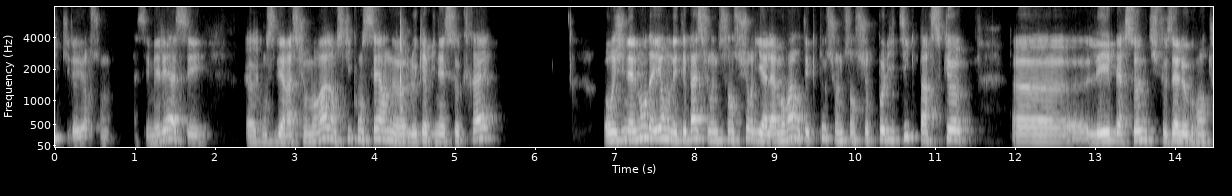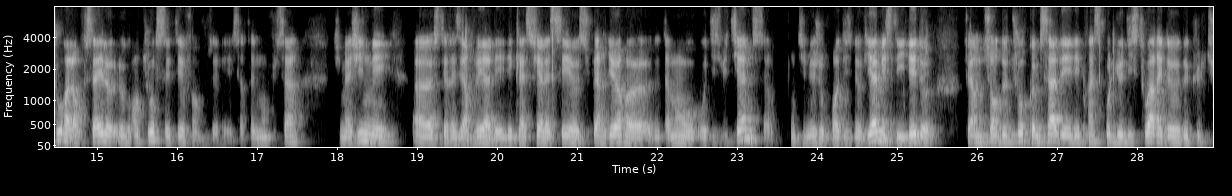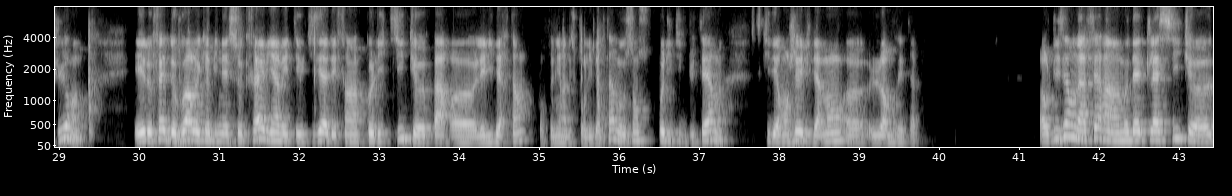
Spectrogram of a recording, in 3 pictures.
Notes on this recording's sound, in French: Enregistré sur Zoom le 4 février 2021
